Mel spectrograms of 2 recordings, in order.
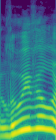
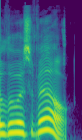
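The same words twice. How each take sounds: First: Louisville with a clear "ee" in the middle; Louisville as LOO-ee-vill. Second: Louisville like the name Lewis plus "ville"; Louisville as LOO-is-vill. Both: Shown as a demonstration. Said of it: "Is it Louisville or Louisville?".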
